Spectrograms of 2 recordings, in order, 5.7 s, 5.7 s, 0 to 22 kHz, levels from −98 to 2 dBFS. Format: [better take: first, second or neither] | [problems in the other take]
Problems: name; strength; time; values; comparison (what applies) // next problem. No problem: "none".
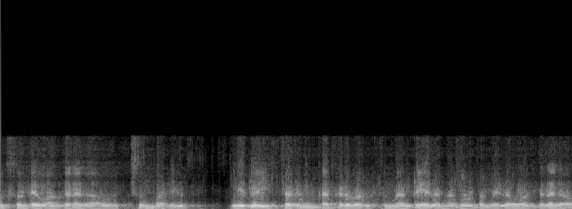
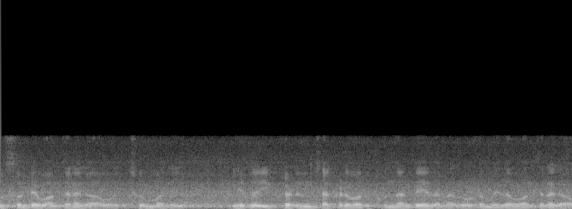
second | noise reduction (neural separator model SepFormer DNS4)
